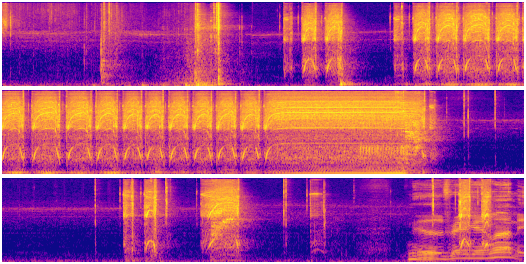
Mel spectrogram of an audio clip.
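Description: Handheld cordless drill working into a truck's cab roof. From about five seconds in it runs in a long stretch of rapid, even pulsing, then in a steady whine for under two seconds. Sharp knocks and handling clatter come before and after.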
